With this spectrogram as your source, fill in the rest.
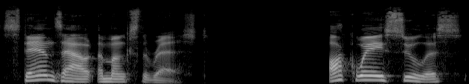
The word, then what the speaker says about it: Aquae Sulis: Aquae Sulis, I believe is how it's said, I'm not a Latinist,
